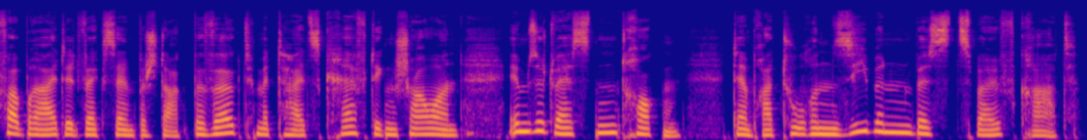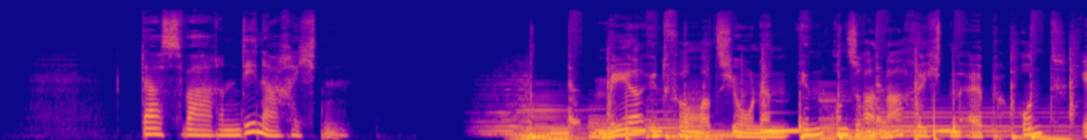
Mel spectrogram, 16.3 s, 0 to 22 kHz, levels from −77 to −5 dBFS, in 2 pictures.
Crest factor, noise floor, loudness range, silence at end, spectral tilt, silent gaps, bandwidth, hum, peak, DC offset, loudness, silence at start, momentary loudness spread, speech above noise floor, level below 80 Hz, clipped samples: 18 dB; -57 dBFS; 7 LU; 0 s; -5.5 dB/octave; 11.27-11.63 s; 17 kHz; none; -4 dBFS; under 0.1%; -22 LUFS; 0 s; 10 LU; 35 dB; -36 dBFS; under 0.1%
